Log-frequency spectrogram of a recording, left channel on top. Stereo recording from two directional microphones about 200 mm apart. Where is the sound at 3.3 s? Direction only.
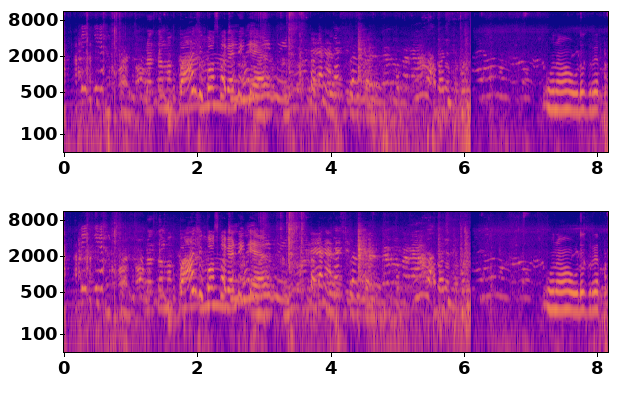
40° left (ahead or behind).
